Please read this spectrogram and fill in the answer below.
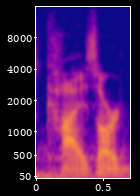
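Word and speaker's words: Caesar: alone that they implemented it to have people pronounce kaisar differently oh true to kais and that being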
